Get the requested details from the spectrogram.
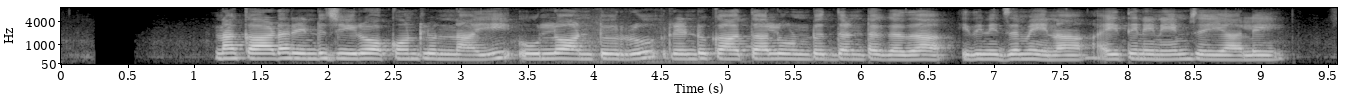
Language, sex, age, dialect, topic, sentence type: Telugu, male, 18-24, Telangana, banking, question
